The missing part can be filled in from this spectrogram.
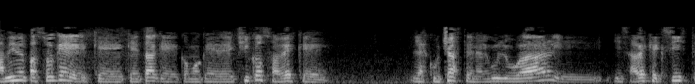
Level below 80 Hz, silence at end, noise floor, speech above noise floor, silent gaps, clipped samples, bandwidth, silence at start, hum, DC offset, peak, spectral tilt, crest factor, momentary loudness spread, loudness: -52 dBFS; 0 s; -51 dBFS; 28 dB; none; under 0.1%; 6 kHz; 0 s; none; under 0.1%; -6 dBFS; -6.5 dB/octave; 18 dB; 14 LU; -23 LUFS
